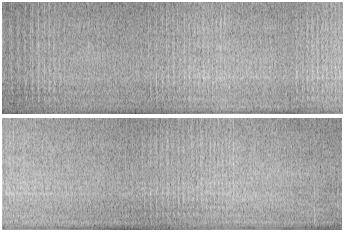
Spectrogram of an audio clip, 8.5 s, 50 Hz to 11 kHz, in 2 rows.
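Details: Daihatsu Xenia 1300 cc XI whose engine ran out of oil through an unrepaired leak about 10 days after an oil change: revving brings a harsh metallic knock that swells with engine speed; badly damaged engine needing teardown.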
